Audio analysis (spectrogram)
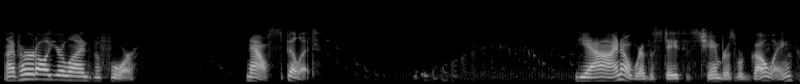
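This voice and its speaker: A woman's voice: lowish voice, lively intonation, normal speed, no room sound, close to an everyday voice. A tough tomboyish starship commander, played by a woman in a sci-fi audio roleplay. She is brusque and prickly with a caring streak, tripping over words when flustered. The sound is very dry and slightly muffled. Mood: guarded, teasing. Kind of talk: intimate audio roleplay acting.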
